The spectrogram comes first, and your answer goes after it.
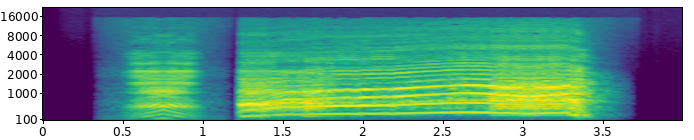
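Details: Nervous bull making a brief nasal grunt, then a steady, sustained low moo with a strong tonal quality, held for over two seconds before cutting off.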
